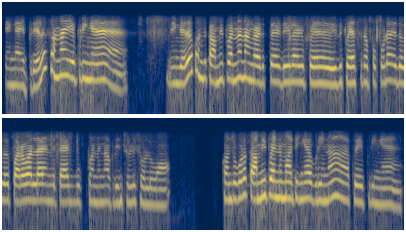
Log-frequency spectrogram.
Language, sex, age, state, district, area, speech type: Tamil, female, 30-45, Tamil Nadu, Namakkal, rural, conversation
